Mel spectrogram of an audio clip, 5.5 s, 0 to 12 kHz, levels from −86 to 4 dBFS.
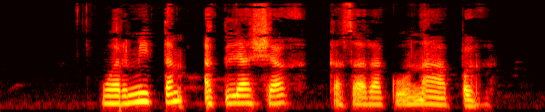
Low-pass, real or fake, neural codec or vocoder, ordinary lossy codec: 10.8 kHz; real; none; AAC, 32 kbps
